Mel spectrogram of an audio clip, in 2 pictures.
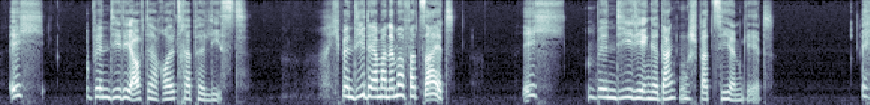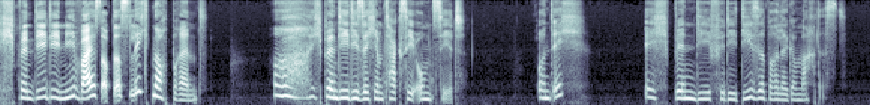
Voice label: Werbung Brille

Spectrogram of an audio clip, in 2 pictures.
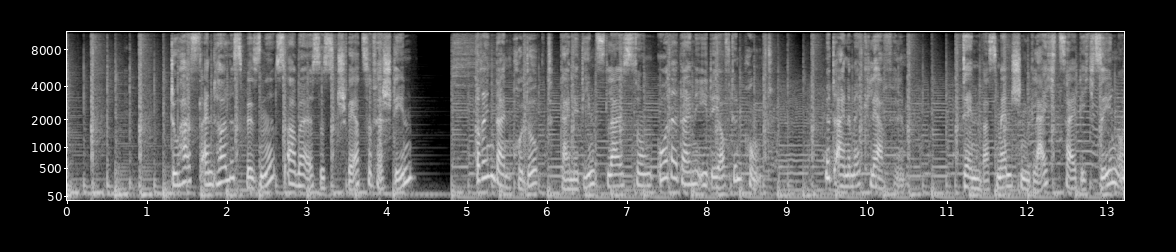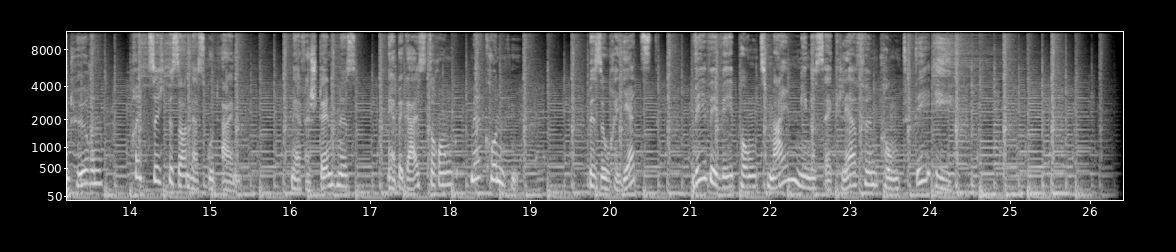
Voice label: werbung erklaerfilm musik

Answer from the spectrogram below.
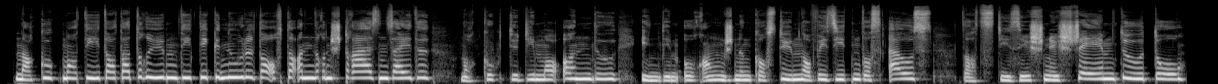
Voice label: saechsisch

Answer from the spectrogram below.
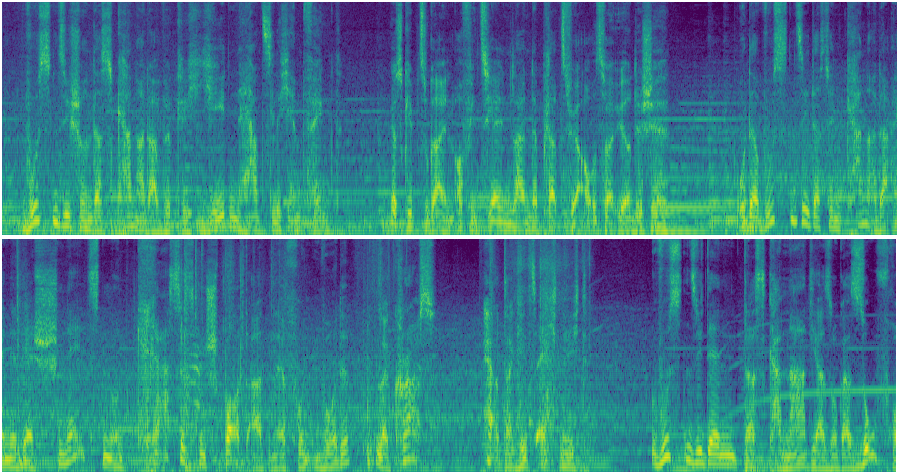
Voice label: Imagefilm; canada life

